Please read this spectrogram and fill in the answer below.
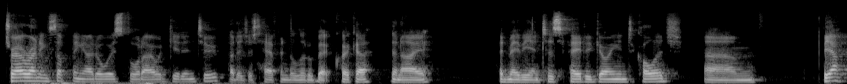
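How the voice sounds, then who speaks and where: A young man from New Zealand, a trail runner, chatting casually as an interview guest and filling his talk with "like" and "um". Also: fairly low pitch. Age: young adult. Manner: relaxed, with many fillers like "like" and "um".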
